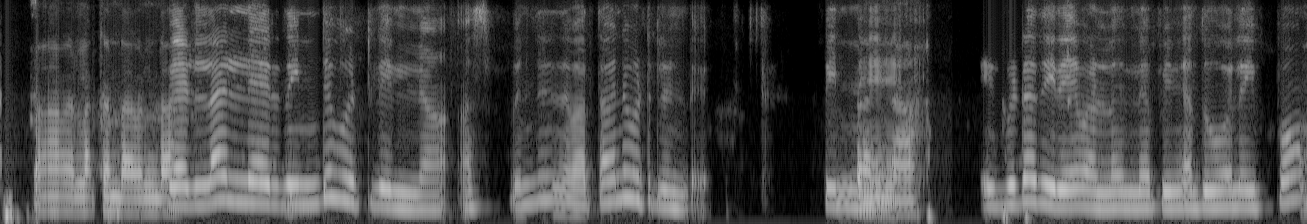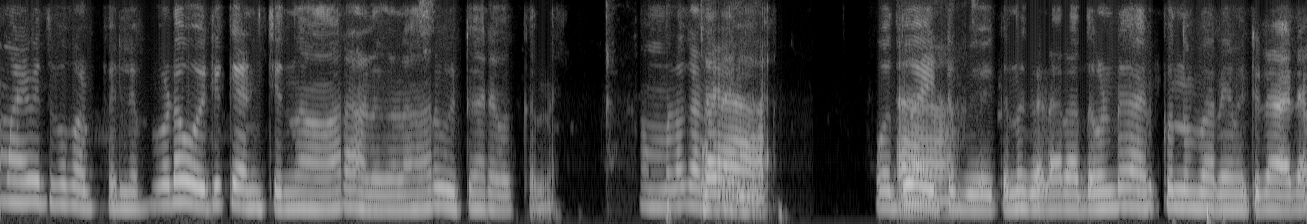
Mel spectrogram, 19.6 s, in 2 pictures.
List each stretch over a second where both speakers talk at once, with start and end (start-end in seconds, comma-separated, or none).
none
